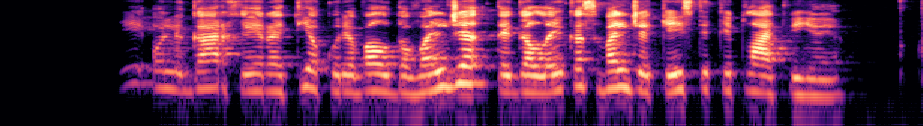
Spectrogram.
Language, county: Lithuanian, Telšiai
